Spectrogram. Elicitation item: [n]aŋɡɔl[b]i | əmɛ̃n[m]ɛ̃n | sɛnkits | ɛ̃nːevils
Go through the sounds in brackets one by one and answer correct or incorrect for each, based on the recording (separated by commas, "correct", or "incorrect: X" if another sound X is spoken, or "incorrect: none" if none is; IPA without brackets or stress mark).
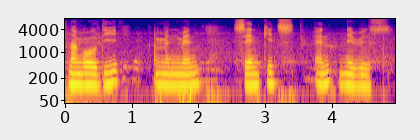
correct, incorrect: d, correct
